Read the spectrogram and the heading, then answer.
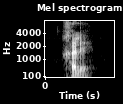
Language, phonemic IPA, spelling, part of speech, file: Wolof, /ˈxalɛ/, xale, noun, Wo-xale.ogg
- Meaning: child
